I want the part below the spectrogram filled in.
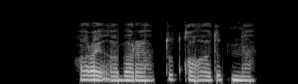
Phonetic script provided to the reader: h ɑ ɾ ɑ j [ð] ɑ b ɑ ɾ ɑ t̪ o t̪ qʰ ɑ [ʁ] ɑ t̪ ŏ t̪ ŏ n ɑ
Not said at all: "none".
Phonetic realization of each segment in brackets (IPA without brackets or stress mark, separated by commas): ʁ, ʁ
